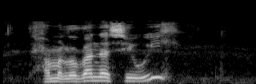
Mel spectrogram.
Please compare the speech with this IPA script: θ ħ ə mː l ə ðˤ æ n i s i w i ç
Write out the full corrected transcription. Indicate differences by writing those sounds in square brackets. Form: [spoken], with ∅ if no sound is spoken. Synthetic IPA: θ ħ ə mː l ə ðˤ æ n [æ] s i w i ç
